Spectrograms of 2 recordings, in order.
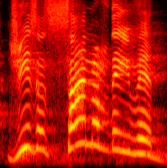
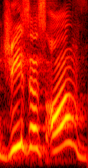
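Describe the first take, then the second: First: "Son of David" stressed as the right answer. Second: Said in the usual way. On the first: Shown as a demonstration. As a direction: correct yourself and land on "Son of David". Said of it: "Jesus what?".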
